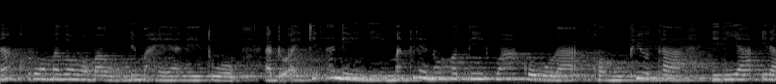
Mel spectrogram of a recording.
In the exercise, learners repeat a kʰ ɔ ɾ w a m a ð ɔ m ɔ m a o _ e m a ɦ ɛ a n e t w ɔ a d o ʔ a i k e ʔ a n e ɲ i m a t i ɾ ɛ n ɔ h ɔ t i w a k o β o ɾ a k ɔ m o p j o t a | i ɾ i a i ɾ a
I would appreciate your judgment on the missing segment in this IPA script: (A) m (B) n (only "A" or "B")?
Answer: B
